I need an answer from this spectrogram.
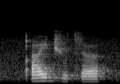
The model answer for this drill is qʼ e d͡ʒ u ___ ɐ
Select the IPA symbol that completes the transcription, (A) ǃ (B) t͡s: B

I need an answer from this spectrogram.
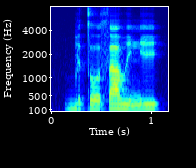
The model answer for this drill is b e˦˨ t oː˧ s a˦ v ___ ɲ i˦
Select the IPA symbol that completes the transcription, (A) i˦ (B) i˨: B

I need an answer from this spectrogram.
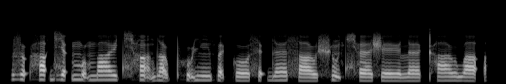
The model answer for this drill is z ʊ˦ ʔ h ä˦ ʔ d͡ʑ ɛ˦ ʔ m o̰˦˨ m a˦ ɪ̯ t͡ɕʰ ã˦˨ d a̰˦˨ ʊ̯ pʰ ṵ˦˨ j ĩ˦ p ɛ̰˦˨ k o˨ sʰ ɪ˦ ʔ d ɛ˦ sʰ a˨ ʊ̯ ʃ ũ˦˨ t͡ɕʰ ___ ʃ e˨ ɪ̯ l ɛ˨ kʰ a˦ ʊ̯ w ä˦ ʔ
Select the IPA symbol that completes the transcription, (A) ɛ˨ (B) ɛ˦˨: A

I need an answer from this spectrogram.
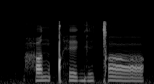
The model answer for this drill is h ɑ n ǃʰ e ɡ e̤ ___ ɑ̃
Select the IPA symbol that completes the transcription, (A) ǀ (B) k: A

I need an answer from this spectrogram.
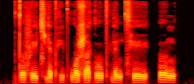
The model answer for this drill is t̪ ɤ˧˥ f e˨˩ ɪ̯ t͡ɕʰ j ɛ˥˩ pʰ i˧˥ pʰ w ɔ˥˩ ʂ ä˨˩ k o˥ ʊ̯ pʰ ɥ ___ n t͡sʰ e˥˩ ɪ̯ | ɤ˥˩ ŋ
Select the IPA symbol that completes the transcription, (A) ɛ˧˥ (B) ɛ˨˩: B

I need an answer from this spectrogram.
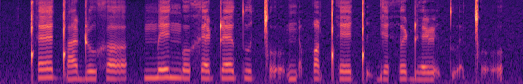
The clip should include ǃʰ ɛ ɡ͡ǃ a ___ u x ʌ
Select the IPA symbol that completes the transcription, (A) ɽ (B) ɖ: B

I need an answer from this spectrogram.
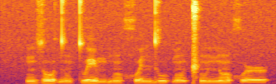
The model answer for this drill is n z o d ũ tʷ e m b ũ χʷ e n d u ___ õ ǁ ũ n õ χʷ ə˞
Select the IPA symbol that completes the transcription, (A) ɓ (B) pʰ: A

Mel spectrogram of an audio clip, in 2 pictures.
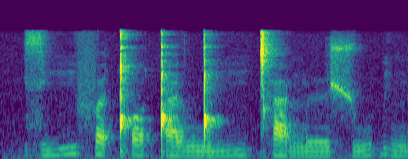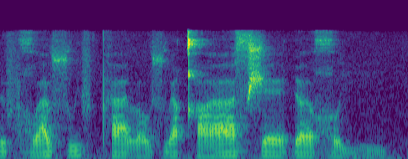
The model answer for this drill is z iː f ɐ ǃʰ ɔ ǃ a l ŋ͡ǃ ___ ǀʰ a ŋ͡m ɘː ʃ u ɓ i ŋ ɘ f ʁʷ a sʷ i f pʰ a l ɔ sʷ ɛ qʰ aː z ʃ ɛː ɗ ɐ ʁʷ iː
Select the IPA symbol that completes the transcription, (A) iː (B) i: A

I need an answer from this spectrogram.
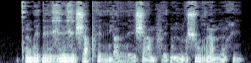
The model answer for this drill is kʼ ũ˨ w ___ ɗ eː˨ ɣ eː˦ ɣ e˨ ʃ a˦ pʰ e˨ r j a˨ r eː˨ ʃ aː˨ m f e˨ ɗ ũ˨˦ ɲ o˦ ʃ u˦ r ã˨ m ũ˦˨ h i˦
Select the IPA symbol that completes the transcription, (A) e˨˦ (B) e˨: B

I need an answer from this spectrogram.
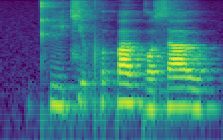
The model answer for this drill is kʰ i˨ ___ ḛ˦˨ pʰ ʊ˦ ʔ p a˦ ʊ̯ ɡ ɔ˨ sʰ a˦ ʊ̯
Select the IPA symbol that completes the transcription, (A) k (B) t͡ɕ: B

